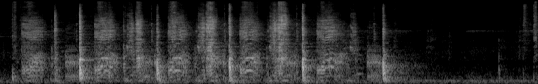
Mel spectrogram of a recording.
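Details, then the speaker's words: 2000 GMC Jimmy SLE front suspension rocked by hand: sharp pops about every three-quarters of a second with creaking between, despite all-new ACDelco parts (control arms, shocks, CV axles, hubs, brakes) except torsion bars; owner has no idea of the cause. "so my big issue when i'm wondering is what that popping sound could be i really do not have a clue"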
